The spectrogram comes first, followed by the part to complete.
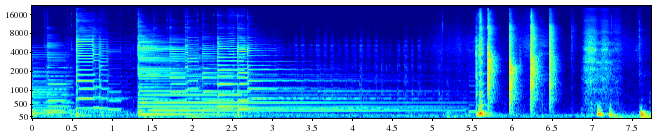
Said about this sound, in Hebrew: איפה מחיאות הכפיים? יש לנו פה קהל, ואנחנו לא... זה, או... לא, אנשים יחשבו שאנחנו פה לבד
